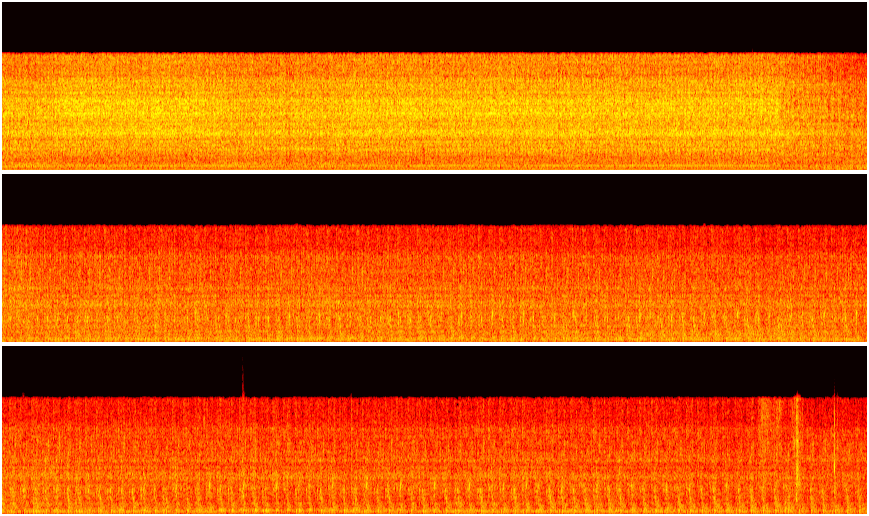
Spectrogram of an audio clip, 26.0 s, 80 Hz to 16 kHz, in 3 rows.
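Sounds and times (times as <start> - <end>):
motorcycle engine idling: 7.3 - 25.9.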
